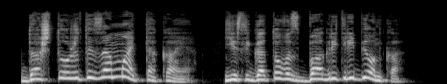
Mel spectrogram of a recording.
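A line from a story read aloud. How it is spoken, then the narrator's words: Yelling. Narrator (Russian): завопил Олег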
